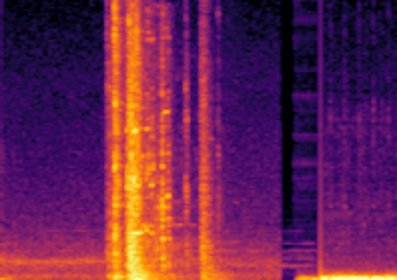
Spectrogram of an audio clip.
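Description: A heavy metal door opens.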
